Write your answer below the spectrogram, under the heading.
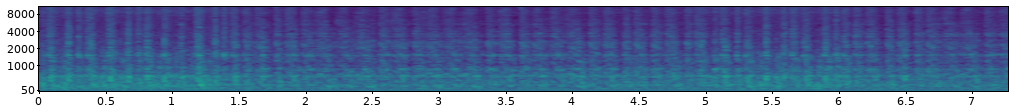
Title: The engine won't start.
